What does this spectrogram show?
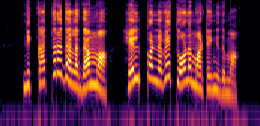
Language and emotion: Tamil, angry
